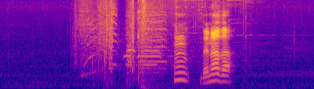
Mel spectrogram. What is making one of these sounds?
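A gift box bursts open with a bright, sparkling chime.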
